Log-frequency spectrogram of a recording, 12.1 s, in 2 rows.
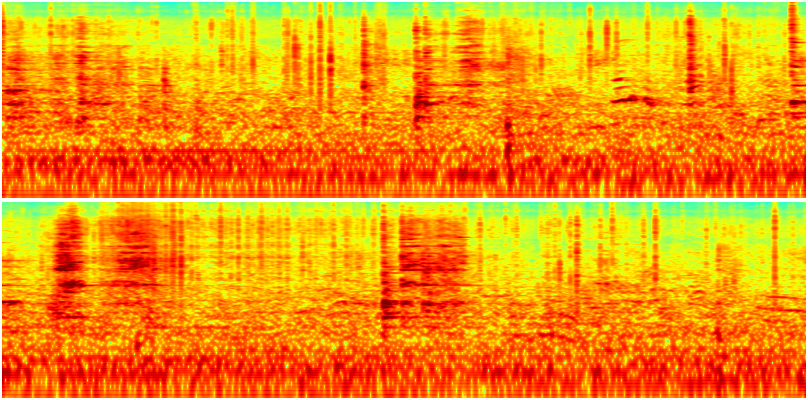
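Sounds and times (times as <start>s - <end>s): metal spatula scraping pan: 0.0s - 1.3s, 3.0s - 3.9s, 5.9s - 7.4s, 8.8s - 9.6s
frying in hot oil: 0.0s - 12.0s.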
